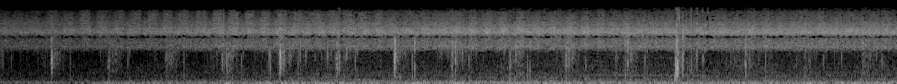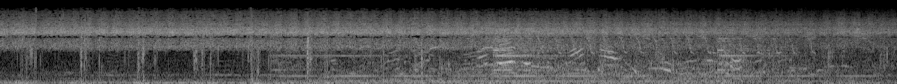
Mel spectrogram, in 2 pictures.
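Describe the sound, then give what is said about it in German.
A summer soundscape with steady cricket chirping over a broad wash of sea waves, a rhythmic pulsing of buzzing bees early on and sustained church bells ringing in later. “zirpende Grillen, Bienen, Kirchenglocken, fröhlich kreischende Kinder, Meeresrauschen.”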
